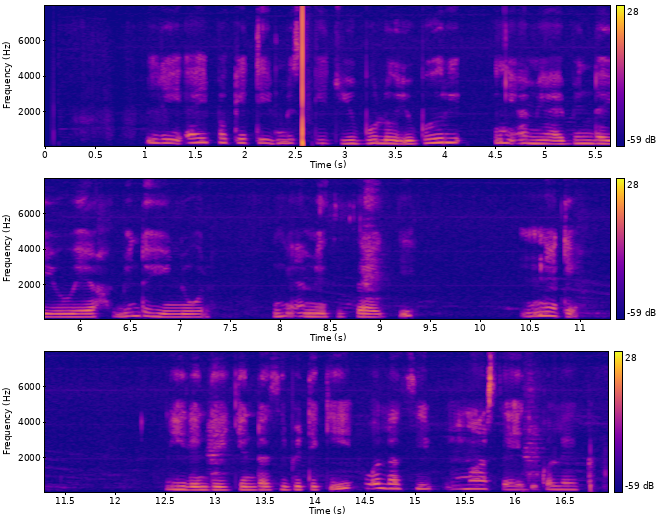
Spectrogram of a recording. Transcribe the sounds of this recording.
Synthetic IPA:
liʔajpaketːimiskitjubulojubəɾi | ɲiamiajbindajuwɛːxbindajuɲuːl | ɲiamisisajd͡ʒi | ɲɛtɛ | lilɛndɛɟɛndasibitɛkiwalasimaɾsajdikɔlɛk

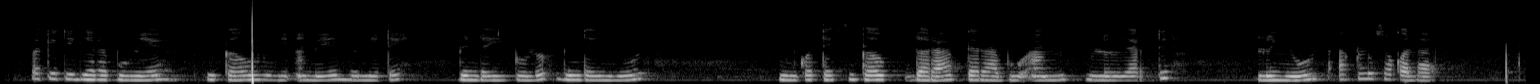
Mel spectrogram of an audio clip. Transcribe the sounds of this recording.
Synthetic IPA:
pakːɛkiɡɛɾabuwɛ | sikawnjiʔamɛbunitɛ | bindɐjbuluhbindɐjɲuːl | kɔtːɛksikawdɐɾap̚dɐɾabuʔɐmluwɛrtɛ | luɲuːlɐklusɔkɔlar

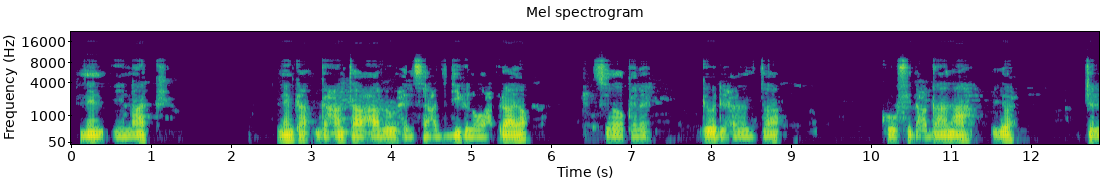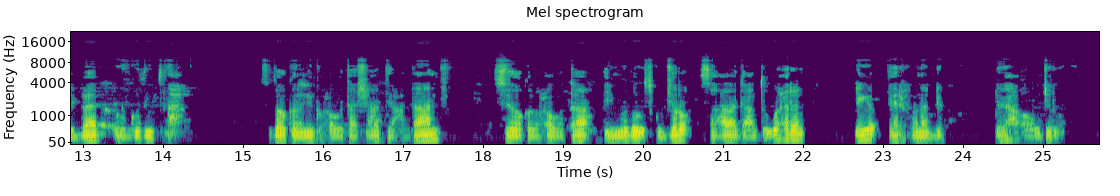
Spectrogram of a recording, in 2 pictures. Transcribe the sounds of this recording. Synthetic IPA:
nɪniːnak | nɪŋkʰɐɡɐʕɑnt̪ʰɐħaːlɔːɣʊħɪɾɪsaːʕɑd̪ɪd̪iːɡɐlɐɣʊɑħbɪɾaːjɔ | sɪðɔːkʰɐlɛ | ɡɐβɐɖɪħɔt̪ʰaː | kʰɔːfɪd̪ʕɑd̪aːnɐh | ijɔ | d͡ʒɐlbaːb̚ɔːɡʊðud̪ɐh | sɪðɔːkʰɐlɛnɪŋkʰɐwʊħaːwɐt̪ʰaːʃaːt̪ʰɪʕɑd̪aːn | sɪðɔːkʰɐlɛwħaːwɐt̪ʰaːimɔðɔwɪskʰʊt͡ʃɪɾɔsaːʕɑðaːɡɑʕɑnt̪ʰɐʊɣʊħɪɾɐn | ɖɪɣɛrfɔnɐɪ | ɖɪɣɐħʔɔd͡ʒɪɾɔ

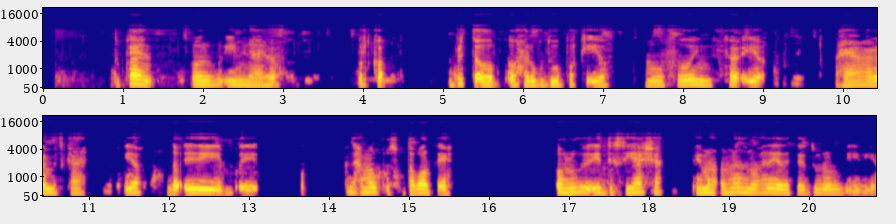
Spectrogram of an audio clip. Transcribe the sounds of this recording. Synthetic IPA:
d̪̥ʊkʰaːn | waːlɐɣʊʔiːβɪnaːjɔ | b̥ʊrkʰɐ | bɪrt̪ʰɐɔːwɑħɑlɐɣʊd̪ʊwɔbʊrkʰɐijɔ | mʊfɔːjɪŋkʰɐʔḭjɔ | wɑħjaːβɐhɐlɐmɪd̪kʰa | ijɔ | d̪ɑħmɐŋkʰɐɪskʰʊd̪ɐβɔːlkʰɐɛh | ɔːlɐɣʊʔiːd̪ɛɡsɪjaːʃɐ | ʔijmɐʕʊnɐðɐnɔːʕɐðɛːðɐkʰɐɾɛd̪uwɐnlɔɣʊɣʊḭːβɪ̰jɔ̰

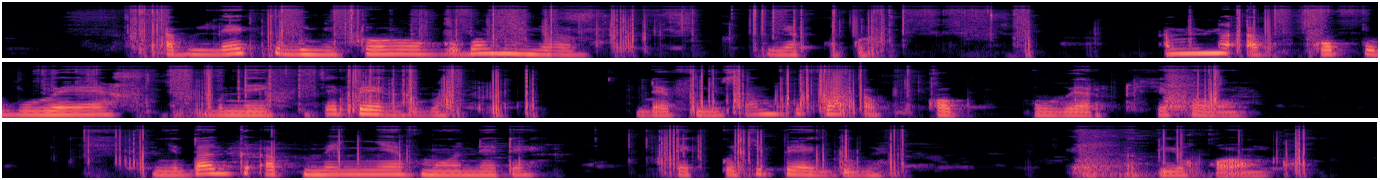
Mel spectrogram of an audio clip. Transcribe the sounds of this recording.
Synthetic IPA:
ʔɐplɛkːbuɲutɔːɡɔbɐmuɲɔl | ijɐkːukɐ | ʔɐmnɐʔɐp̚kɔpːbuwɛːxbunɛkːət͡ʃɐpɛɡəbɐ | dɛfɲusɐmkufɐʔɐ̰p̚kɔp̚ | buwɛrtcitɔwm | ɲudɐɡːʔɐp̚mɛɲːɛfmɔːnɛtɛ | tɛkːɔcipɛɡːəbɐ | ɐk̚juqɔ̰ːŋkɔ

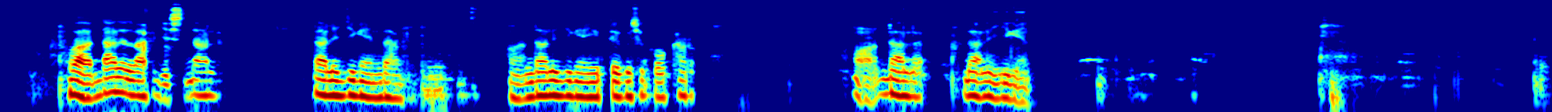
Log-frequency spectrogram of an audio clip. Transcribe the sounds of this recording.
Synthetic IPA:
wadalɛlafid͡ʒisdal | daləd͡ʒiɡɛndan | wadaləd͡ʒiɡɛnjitɛɡusikɔkaɾɔ | wa̰dalə | daləd͡ʒiɡɛn

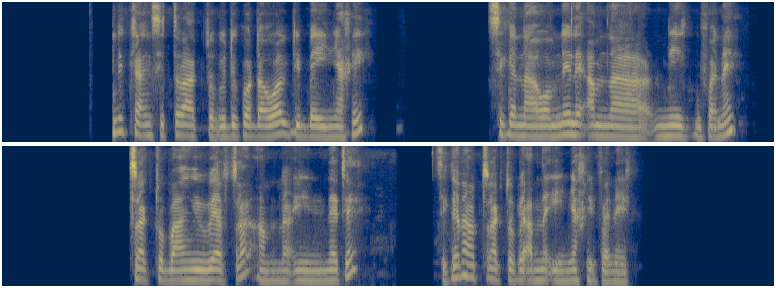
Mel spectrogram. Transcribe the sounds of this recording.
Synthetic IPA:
nikaŋsitɾak̚tɔbɛdikɔdɐwɐldibɐjɲaxi | siɡɐnaːwɔmnɛlɛʔɐmnɐneːk̚ɡufɐnɛ | tɾak̚tɔbaːŋɡiwɛɾtɐɐmnɐinɛtɛ | siɡɐnaːwtɾak̚tɔbɛʔɐmnɐʔiɲaxifɐnɛːk̚

